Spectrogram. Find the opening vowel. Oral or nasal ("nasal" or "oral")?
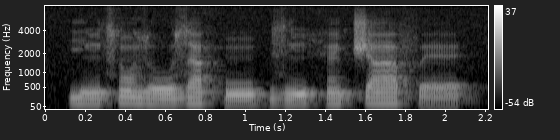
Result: nasal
